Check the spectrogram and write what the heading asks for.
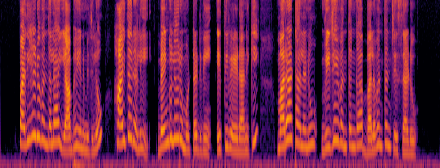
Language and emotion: Telugu, neutral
